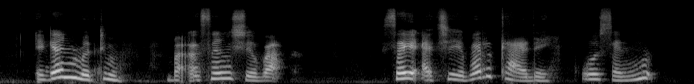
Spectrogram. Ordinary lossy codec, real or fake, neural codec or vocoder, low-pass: none; fake; codec, 44.1 kHz, 2.6 kbps, DAC; 14.4 kHz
